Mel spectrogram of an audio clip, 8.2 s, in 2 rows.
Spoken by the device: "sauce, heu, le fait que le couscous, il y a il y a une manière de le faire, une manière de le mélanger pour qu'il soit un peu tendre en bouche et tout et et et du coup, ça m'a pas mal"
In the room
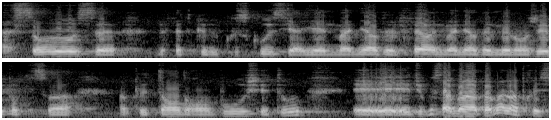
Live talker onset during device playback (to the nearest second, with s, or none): none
